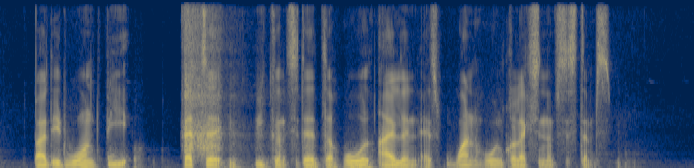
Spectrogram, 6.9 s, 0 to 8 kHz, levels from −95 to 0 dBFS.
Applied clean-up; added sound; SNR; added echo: neural mask model RNNoise.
